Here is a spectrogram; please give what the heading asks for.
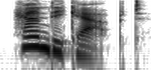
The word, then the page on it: handicapped: hǽndikæ`pt; ハァンディキャップト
